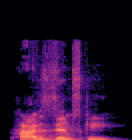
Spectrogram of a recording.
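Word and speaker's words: Podziemski: How do you pronounce his last name? Podzimski.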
